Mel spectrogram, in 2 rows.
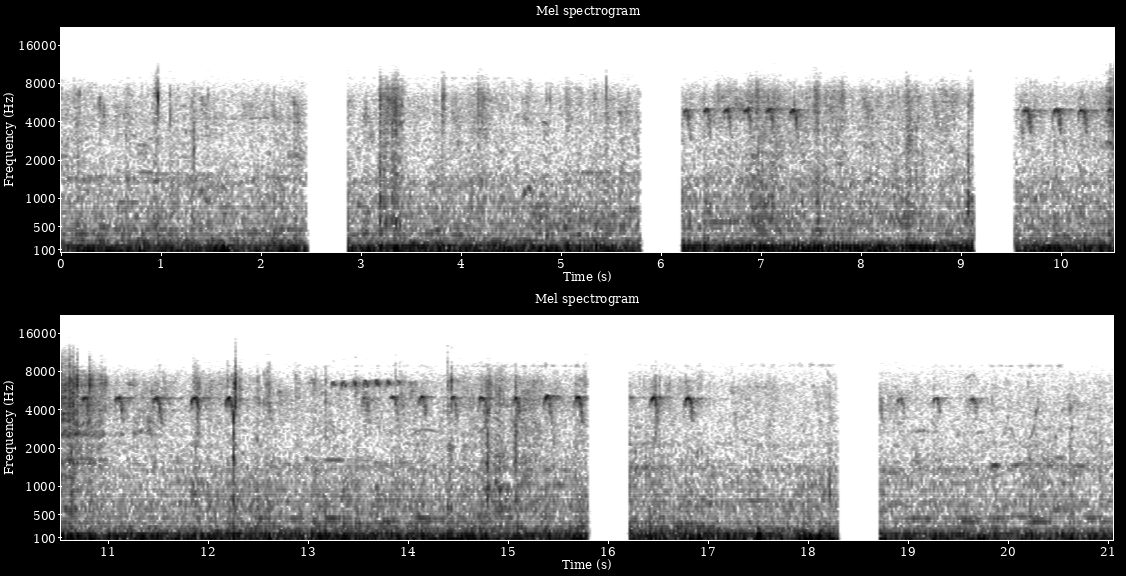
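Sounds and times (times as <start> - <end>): bird chirping: 6.2 - 9.0, 9.6 - 17.0.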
